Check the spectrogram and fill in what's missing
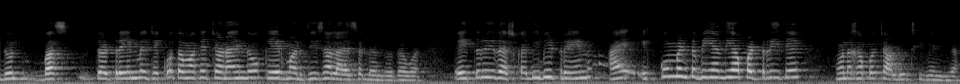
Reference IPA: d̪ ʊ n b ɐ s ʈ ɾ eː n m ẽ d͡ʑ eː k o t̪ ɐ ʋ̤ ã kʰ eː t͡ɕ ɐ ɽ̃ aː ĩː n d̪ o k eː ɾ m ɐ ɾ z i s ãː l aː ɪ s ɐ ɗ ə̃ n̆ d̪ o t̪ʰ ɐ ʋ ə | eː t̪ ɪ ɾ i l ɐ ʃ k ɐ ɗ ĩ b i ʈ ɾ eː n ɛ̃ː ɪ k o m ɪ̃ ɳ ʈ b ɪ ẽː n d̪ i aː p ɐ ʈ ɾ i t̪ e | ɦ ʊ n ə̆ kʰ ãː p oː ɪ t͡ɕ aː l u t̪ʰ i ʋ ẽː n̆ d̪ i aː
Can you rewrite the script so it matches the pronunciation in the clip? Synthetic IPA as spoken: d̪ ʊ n b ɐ s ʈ ɾ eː n m ẽ d͡ʑ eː k o t̪ ɐ ʋ̤ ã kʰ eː t͡ɕ ɐ ɽ̃ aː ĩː n d̪ o k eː ɾ m ɐ ɾ z i s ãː l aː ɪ s ɐ ɗ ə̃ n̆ d̪ o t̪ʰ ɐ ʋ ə | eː t̪ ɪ ɾ i ɾ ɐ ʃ k ɐ ɗ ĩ b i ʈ ɾ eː n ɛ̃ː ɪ k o m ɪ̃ ɳ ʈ b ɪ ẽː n d̪ i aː p ɐ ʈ ɾ i t̪ e | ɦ ʊ n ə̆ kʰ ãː p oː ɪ t͡ɕ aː l u t̪ʰ i ʋ ẽː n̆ d̪ i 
